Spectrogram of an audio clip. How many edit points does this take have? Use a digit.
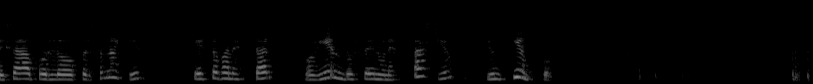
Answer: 1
